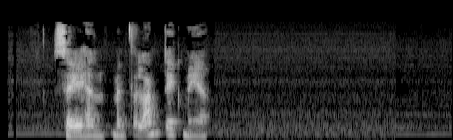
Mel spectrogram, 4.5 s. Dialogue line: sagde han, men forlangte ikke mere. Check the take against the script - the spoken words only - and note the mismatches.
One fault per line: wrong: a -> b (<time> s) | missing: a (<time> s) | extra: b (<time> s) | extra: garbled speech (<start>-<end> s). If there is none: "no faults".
no faults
